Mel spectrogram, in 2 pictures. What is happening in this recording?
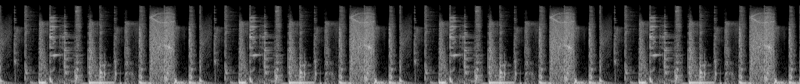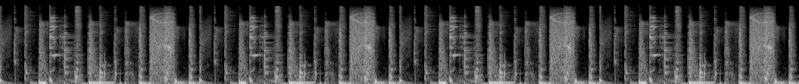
metal factory
harsh, minimal, beat, industrial, loop, techno, percussion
